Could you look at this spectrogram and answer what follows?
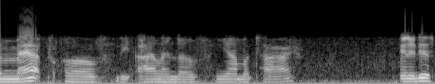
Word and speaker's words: Yamatai: is actually the map of the island of yamatai and it is pronounced yamatai for those who don't know um so very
